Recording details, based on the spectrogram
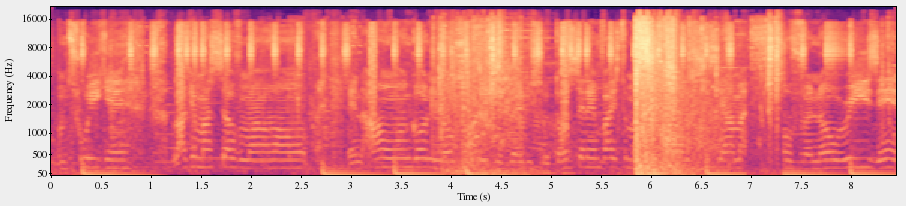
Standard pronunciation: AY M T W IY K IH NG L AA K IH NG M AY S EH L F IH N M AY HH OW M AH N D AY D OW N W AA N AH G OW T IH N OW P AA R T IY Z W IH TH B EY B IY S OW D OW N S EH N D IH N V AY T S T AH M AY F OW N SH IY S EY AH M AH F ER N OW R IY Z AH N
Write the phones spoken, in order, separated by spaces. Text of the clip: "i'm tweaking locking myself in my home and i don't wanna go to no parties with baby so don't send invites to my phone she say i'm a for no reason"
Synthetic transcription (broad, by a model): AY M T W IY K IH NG L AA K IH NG M AY S EH L F IH N M AY HH OW M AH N N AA AH G OW T IH N OW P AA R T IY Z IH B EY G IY S OW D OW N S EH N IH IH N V AY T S T AH M AY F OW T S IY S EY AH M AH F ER N OW R IY Z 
